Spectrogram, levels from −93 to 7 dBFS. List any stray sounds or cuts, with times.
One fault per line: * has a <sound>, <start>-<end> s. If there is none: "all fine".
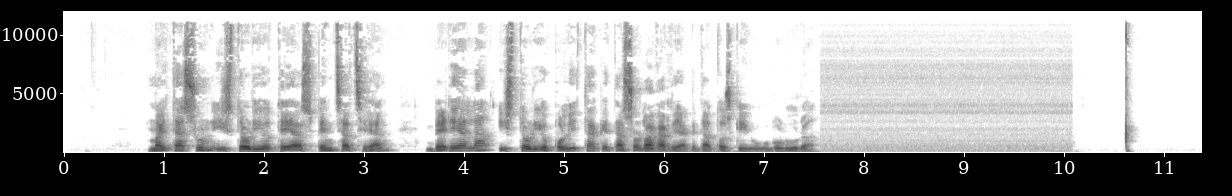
all fine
